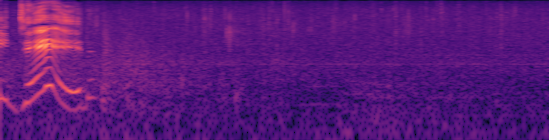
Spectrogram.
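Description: A young woman speaks expressively into a close microphone.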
